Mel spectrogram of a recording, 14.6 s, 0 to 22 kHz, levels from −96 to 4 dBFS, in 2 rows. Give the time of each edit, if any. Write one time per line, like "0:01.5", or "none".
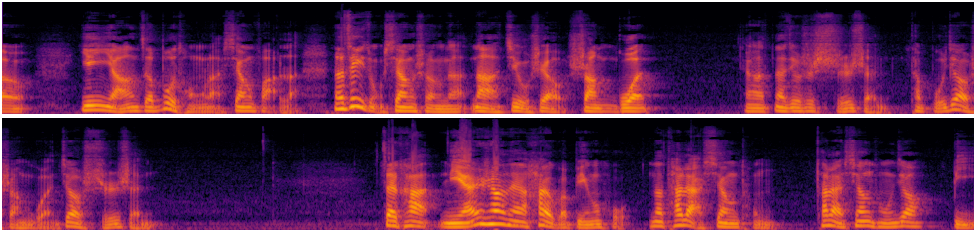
0:05.7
